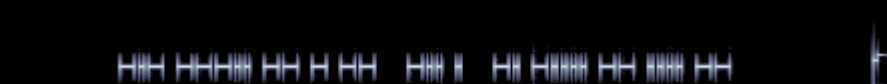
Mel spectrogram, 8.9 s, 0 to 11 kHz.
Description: Morse code, heard as a keyed tone, about 25 wpm, 700 Hz. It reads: K8MTM DE N6MHM
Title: USA Callsign DE Callsign - 5 Characters - 25wpm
